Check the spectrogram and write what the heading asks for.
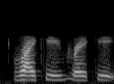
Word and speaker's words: Reiki: Or Reiki, I'm not mispronouncing that. – Reiki, yeah.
